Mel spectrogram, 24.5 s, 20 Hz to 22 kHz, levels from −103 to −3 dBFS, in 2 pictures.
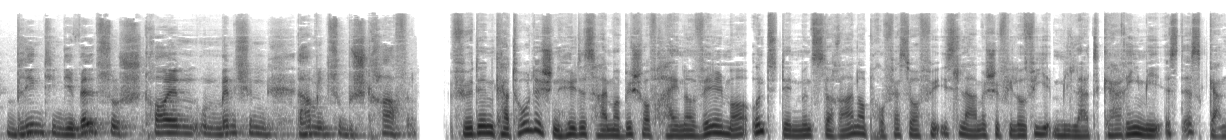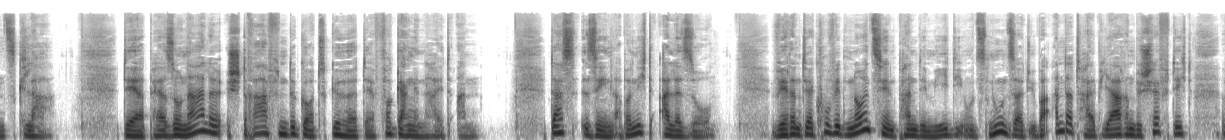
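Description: A speech clip with two brief blips, at 4.14 to 4.19 s and 10.22 to 10.28 s, caused by damaged data in a compressed stream that briefly throws the decoder off its frames.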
